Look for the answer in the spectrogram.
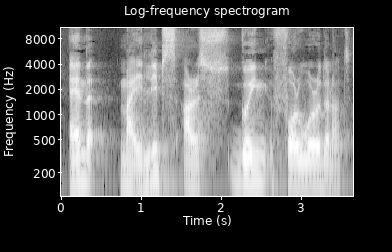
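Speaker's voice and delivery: ordinary delivery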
